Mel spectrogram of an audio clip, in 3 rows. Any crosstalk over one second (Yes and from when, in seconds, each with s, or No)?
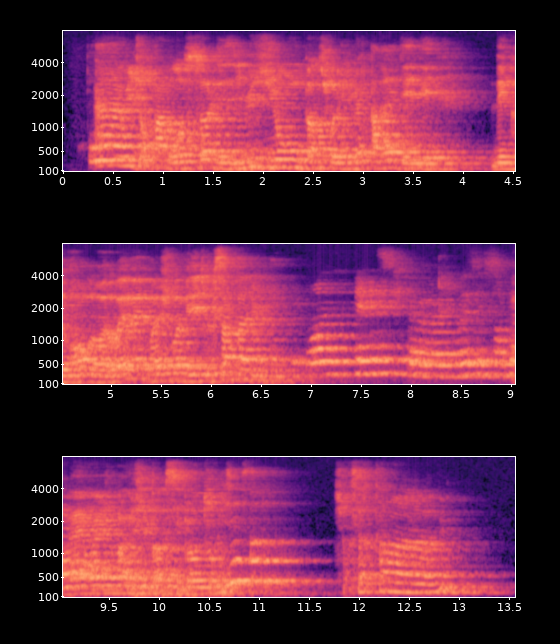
No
